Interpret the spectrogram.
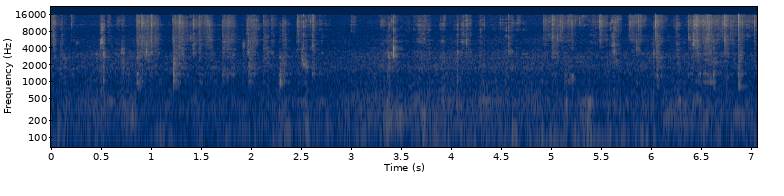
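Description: Faint chewing of McDonald's french fries, with scattered soft clicks from the mouth and from fingers picking fries off aluminium foil.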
